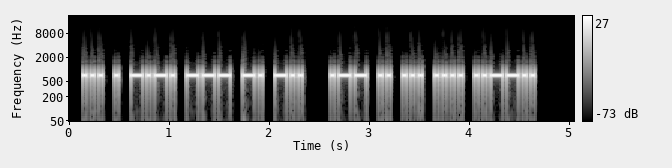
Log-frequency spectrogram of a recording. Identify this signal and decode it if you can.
Morse code, heard as a keyed tone, about 32 wpm, 700 Hz. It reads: SECOND WISH?
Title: Sentences from Top 1600 Words 30wpm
